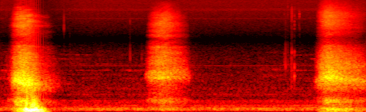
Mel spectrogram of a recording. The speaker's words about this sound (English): Two deep breaths. You got it.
